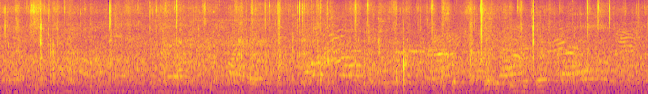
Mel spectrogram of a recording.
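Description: Indistinct talking of people in the background, with a horse trotting on sand footing and scattered sharp clicks, the loudest a few seconds in.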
